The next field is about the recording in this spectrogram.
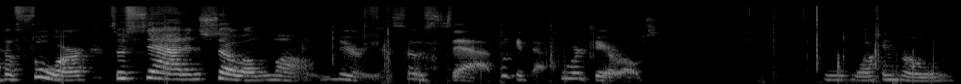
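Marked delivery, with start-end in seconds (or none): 3.4-4.0 hushed aside. Real, not acted. Parent pausing the story to show the child a picture, hushed. 4.0-4.9 whisper. Real, not acted. 5.0-9.5 hushed aside. Real, not acted. Parent pausing the story to show the child a picture, hushed.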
